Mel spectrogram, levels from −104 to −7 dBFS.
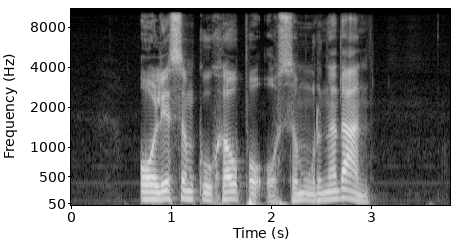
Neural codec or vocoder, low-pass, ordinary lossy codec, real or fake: none; 9.9 kHz; none; real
